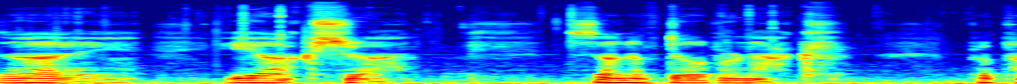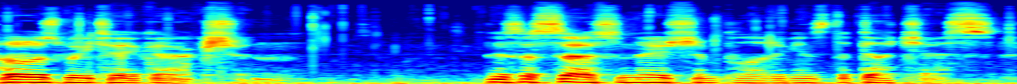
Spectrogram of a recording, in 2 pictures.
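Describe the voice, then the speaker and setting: A stern orc warrior acted by a man speaks in a very low voice at a slow, weighty pace. He is formal and commanding, an honorable protector from a fantasy audio drama. Some ambient noise sits behind him. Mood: solemn, resolute. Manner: formal, commanding, measured delivery. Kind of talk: scripted fantasy audio roleplay acting.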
